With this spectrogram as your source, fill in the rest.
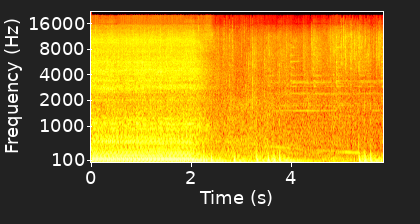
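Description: A 1971 Plymouth 'Cuda 340 convertible V8 runs loudly for about two seconds, then cuts off, leaving only scattered knocks and small clatters nearby.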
